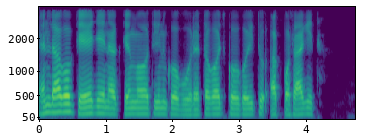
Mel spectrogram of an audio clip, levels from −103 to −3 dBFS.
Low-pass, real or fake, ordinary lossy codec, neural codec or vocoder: 3.6 kHz; real; none; none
